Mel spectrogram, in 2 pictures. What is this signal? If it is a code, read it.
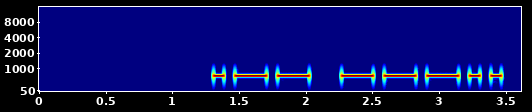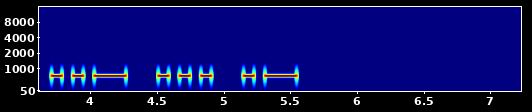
Morse code, heard as a keyed tone, about 18 wpm, 700 Hz. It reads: W8USA
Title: Speed Racing - USA 1x3 Call Signs 15wpm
